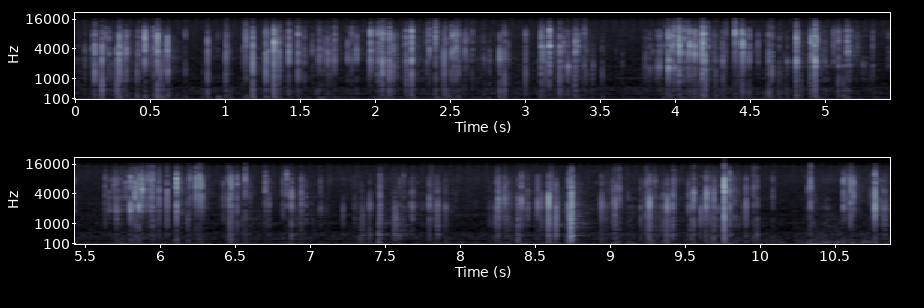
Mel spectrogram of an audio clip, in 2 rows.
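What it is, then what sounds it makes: Phone in clear plastic case with raised decorations. A phone in a clear plastic case with raised silver 3D decorations is held in both hands while long nails scratch along the case edges and tap the embellishments. A steady stream of quick, dry clicks and bright scratching rasps comes through close up. Hazier bursts of crinkly scraping swell and fade between the taps.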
